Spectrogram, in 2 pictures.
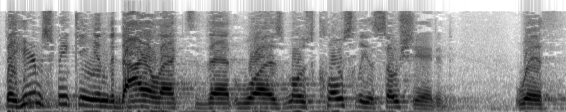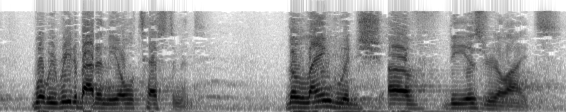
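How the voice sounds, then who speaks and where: A man preaching a sermon as pastor, telling stories in a measured, earnest way. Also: medium pitch, animated, a little mellow. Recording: dull sound, long hall reverb.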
